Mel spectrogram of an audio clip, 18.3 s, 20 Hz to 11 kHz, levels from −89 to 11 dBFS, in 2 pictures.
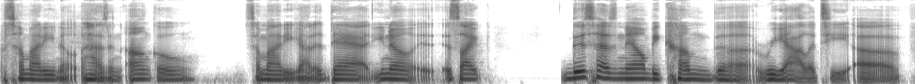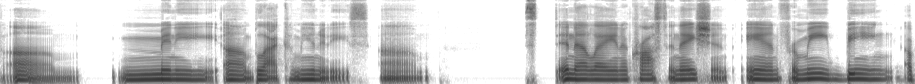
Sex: female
